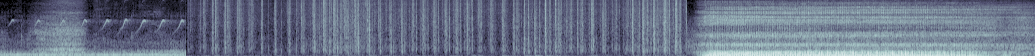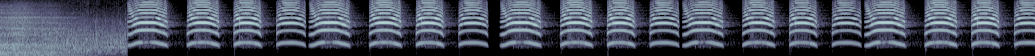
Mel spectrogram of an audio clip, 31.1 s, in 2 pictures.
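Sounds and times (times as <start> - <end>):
peacock calling: 17.4 - 31.0.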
